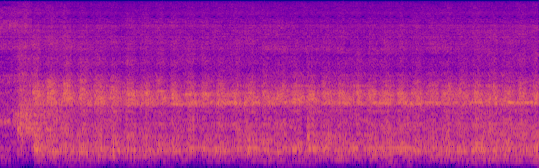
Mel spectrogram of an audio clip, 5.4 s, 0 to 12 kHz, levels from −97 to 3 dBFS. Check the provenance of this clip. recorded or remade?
remade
